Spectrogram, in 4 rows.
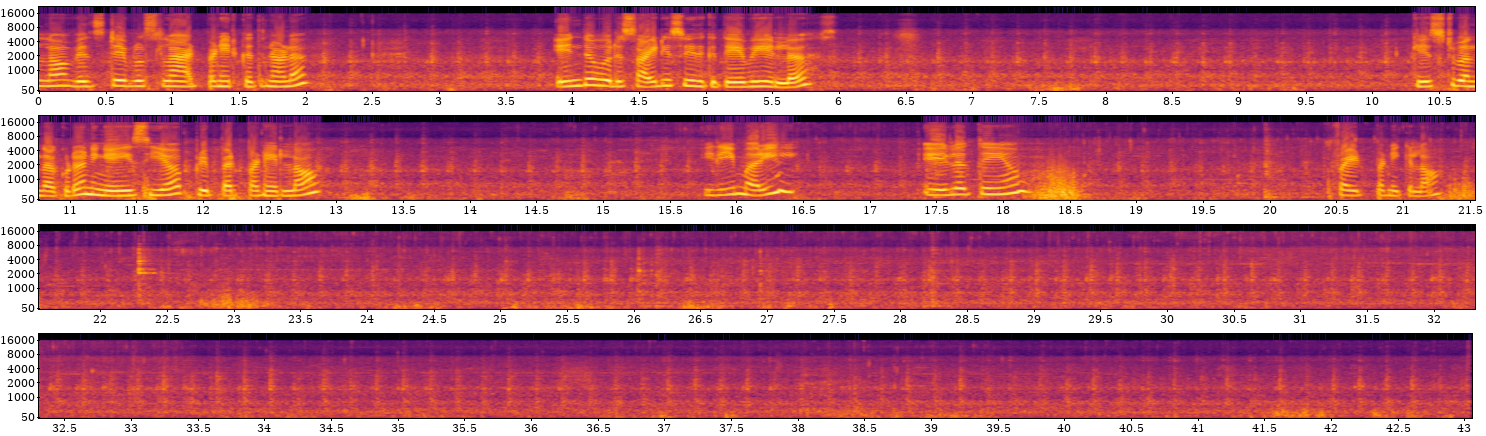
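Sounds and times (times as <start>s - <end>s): batter sizzling in oil: 14.9s - 33.6s.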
